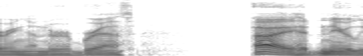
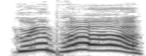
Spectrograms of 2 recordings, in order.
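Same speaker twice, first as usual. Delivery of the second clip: high, loud shriek; 10 dB louder than usual. Acted. Faye shrieks to her grandpa in the blizzard, loud. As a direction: scream it into the wind. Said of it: "Faye shrieked into the blizzard".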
